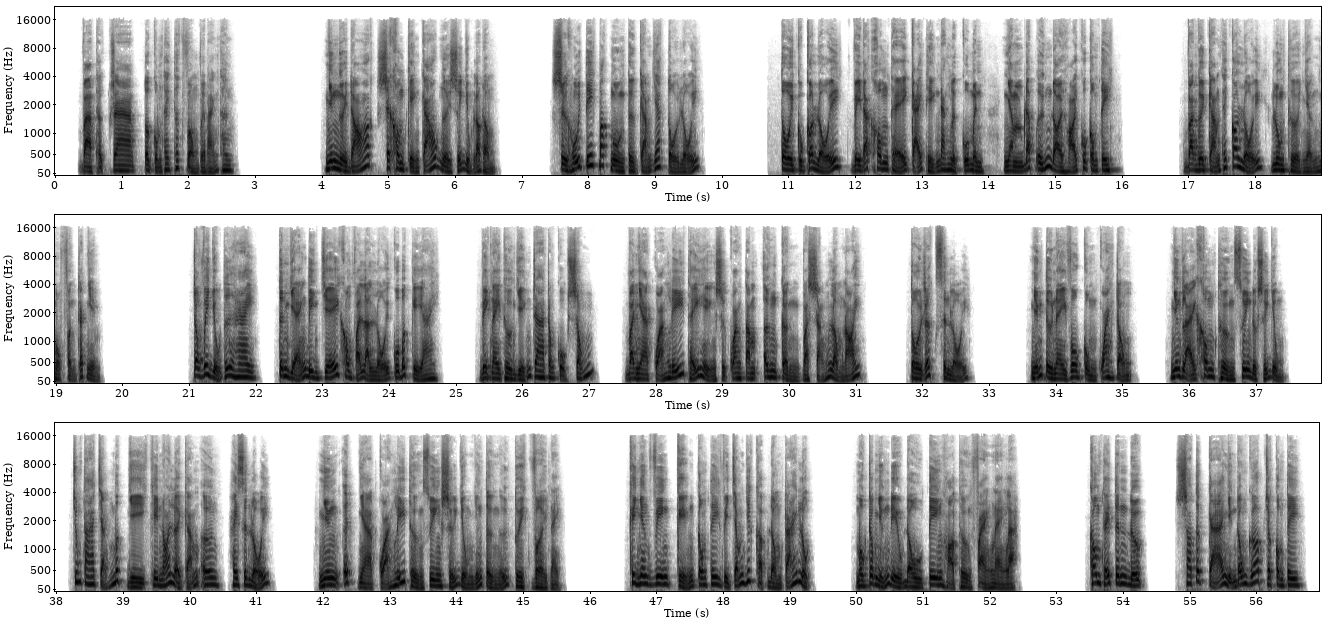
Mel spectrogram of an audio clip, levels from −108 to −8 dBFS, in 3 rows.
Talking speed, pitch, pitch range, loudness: 200 wpm, 125 Hz, 95-155 Hz, -15 LUFS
